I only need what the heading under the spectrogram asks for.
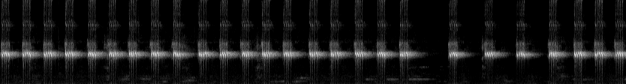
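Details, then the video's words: High-pitched cricket chirps repeat rapidly for several seconds, stop for a short gap, then return more sparsely before regaining pace; crisp pulsed tones, otherwise quiet, shared as calming sleep audio. "BEAUTIFUL SOUND OF CRICKETS"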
